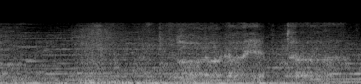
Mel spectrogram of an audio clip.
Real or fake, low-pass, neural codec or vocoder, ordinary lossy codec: fake; 7.2 kHz; codec, 16 kHz, 2 kbps, FunCodec, trained on Chinese and English, 25 frames a second; none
